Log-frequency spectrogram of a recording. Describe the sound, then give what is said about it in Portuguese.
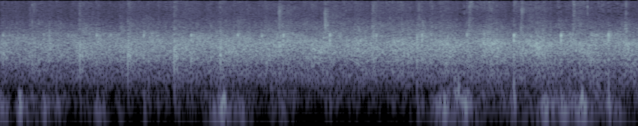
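A church audience applauds its volunteers steadily, a dense wash of many hands clapping at an even loudness throughout, with a few individual claps standing out from the crowd. “Você pode dar um aplauso?”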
